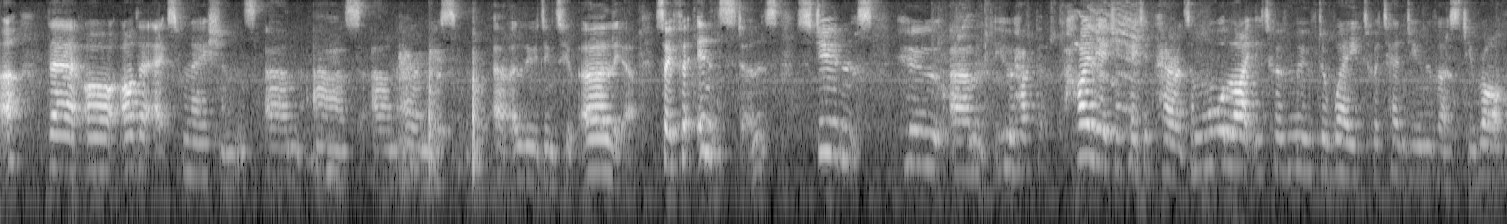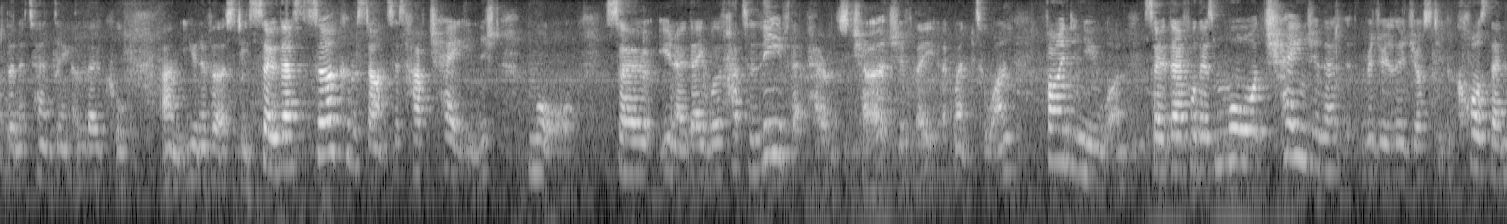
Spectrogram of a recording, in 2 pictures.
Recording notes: speaks at the SRHE Access and Widening Participation Network event Religion and Belief in Higher Education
